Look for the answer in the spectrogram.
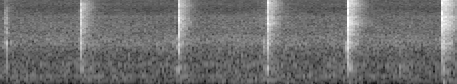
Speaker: The little BB rides on one side of this, and another one rides on this side. And so as you turn it, it goes click, click, click, click.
